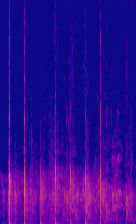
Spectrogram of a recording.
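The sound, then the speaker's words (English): An audience at a worship service claps hands together in unison when asked to clap along: seven sharp, crisp claps in a steady, fairly quick rhythm, then the clapping stops and only a faint murmur of the crowd remains. “Clap your hands.”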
